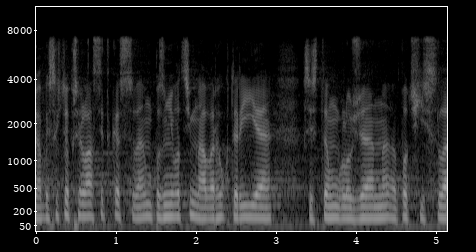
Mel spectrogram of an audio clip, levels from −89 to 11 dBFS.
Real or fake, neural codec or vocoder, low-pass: real; none; 7.2 kHz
